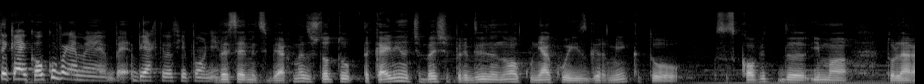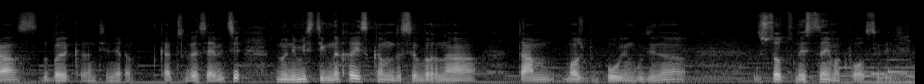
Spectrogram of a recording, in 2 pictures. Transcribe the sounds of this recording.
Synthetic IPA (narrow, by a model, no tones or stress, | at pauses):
t̪ɐkaikɔlˠkʊvɾɛmɛbjaxt̪ɛvɐfjɐpɔnḭj̰dvɛsɛd̪mit̪sibjaxmɛzɐʃt̪ɔt̪ot̪ɐkailinət͡ʃɛbɛʃɛpɾɛd̪vid̪ɛnoɐkʊnʲakʊɛizɡɐɾmikɐ̥t̪ɔ | sɐskɔvit̪̚d̪ɐimət̪olɛɾansd̪ɐbɤd̪ɛkɐɾɐnt̪iniɾə̰nt̪ɐ̥kat͡ʃɛd̪vɛsɛd̪mit̪si | nonɛmist̪iɡnəxəiskəmd̪ɐsɛvɤɾnə | t̪amːʔɔʒɛbipolˠovinɡod̪inə | zɐʃt̪ɔt̪ʊnɐist̪inəimɐkəkvɔ̰d̪ɐsɛvḭd̪i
